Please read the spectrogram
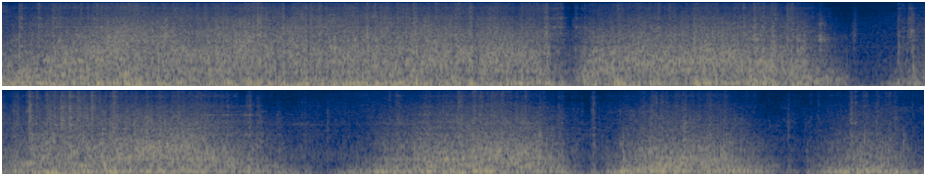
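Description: Wooden backyard roller coaster car rolling along its wooden track: a loud, continuous rumble and rattle of the wheels with a steady low hum, easing off briefly about five times and swelling again.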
